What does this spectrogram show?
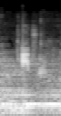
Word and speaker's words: Katred: But now, when it comes to the tone, we need to see the Clockwork Angel Katred. Rhymes with hatred. Got it. Katred.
